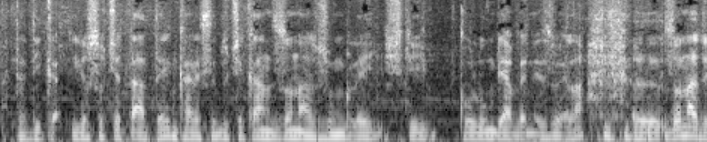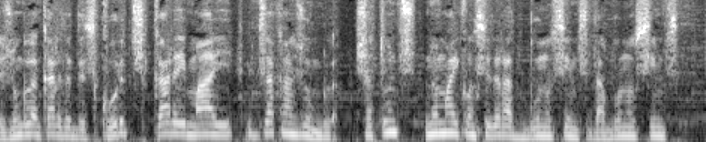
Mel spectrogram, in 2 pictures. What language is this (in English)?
Romanian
